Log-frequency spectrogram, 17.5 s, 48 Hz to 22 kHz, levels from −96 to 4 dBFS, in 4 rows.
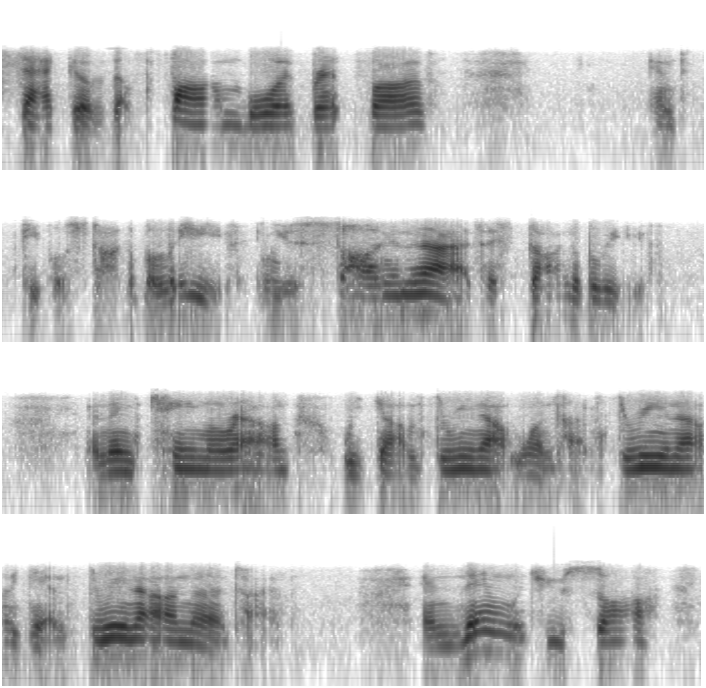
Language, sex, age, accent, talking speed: English, male, 50-69, American, 170 wpm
